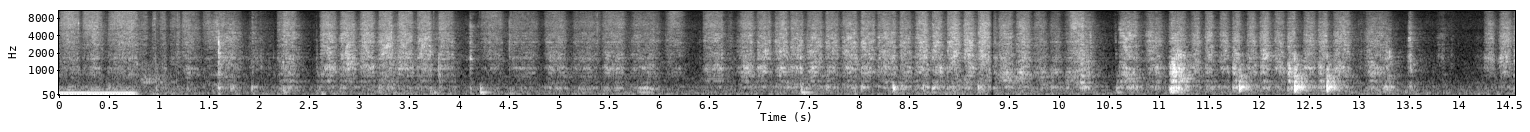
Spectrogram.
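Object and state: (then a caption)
Wooden crate being rubbed. A hand rubs the side panel and X braces of a large hollow wooden crate box stand with white-distressed slats, using a cloth or sandpaper, while the other hand steadies the top. The result is a steady run of dry, scratchy rubbing strokes at a quick, uneven pace, with a bright, hissy edge over a hollow wooden body.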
